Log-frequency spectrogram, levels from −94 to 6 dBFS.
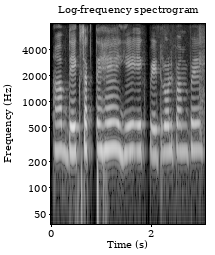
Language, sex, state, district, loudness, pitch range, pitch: Hindi, female, Madhya Pradesh, Bhopal, -17 LUFS, 260-280 Hz, 270 Hz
